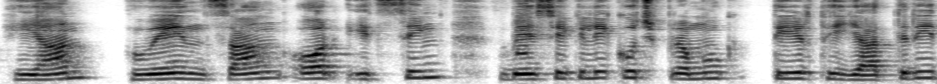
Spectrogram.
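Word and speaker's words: I-tsing: इतंग यहां पे टी क्या है? साइलेंट है। तो इस प्रकार से आप देख रहे हो फ़ हयान ह्वेनसांग और इत्सिंग बेसिकली कुछ प्रमुख तीर्थ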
